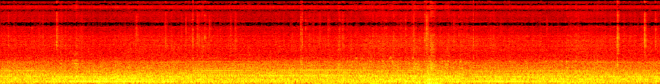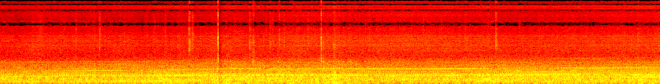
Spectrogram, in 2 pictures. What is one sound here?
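Tyres hiss over a wet road.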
